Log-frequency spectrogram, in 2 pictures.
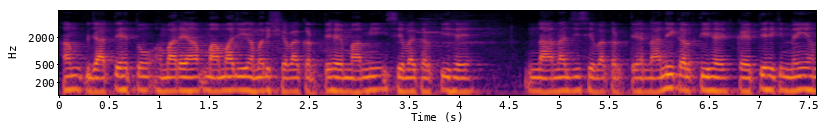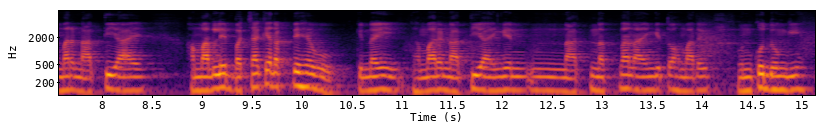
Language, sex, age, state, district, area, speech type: Hindi, male, 18-30, Madhya Pradesh, Betul, urban, spontaneous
